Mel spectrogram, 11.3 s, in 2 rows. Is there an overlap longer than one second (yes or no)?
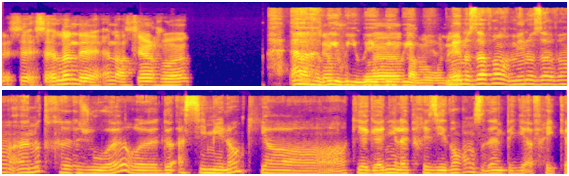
yes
